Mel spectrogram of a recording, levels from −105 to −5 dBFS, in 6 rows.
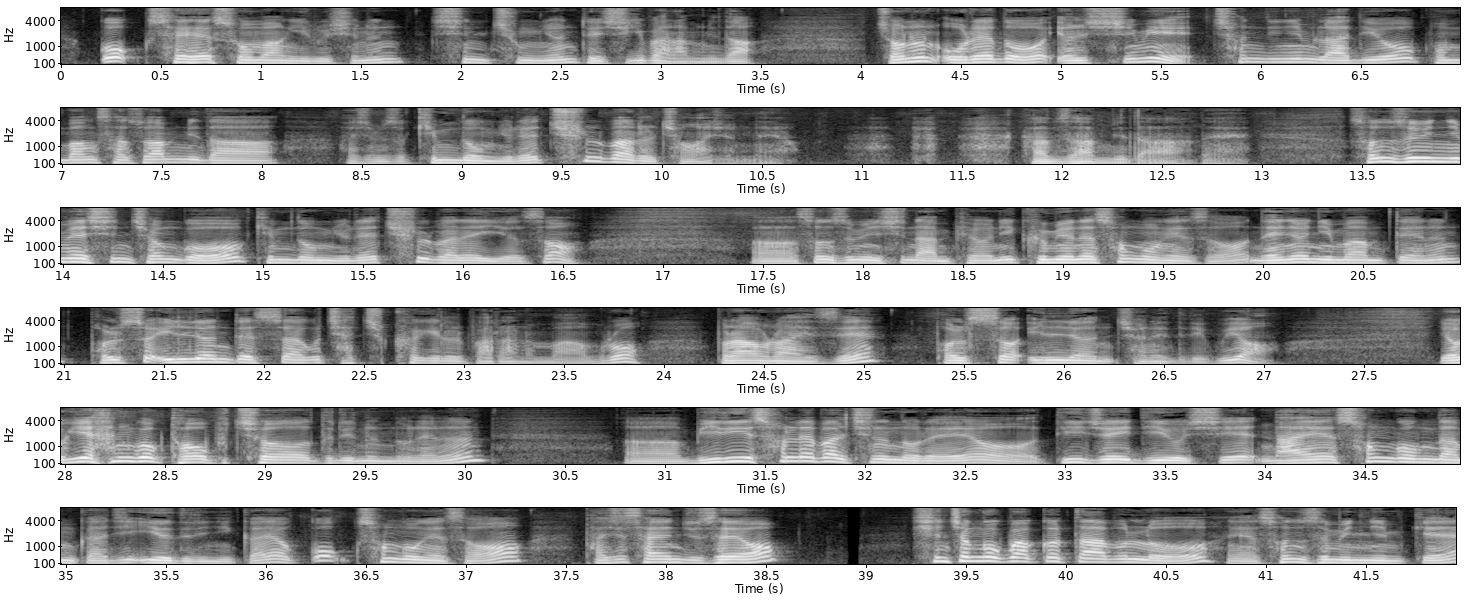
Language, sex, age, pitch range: Korean, male, 40-59, 115-160 Hz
